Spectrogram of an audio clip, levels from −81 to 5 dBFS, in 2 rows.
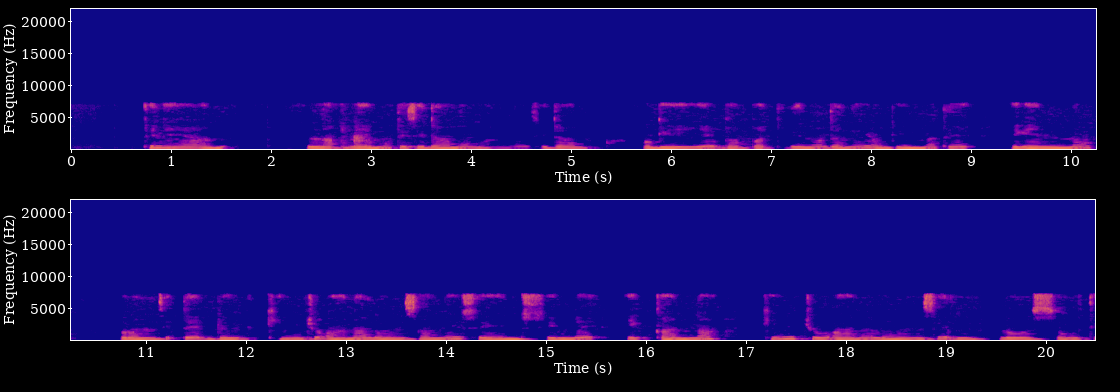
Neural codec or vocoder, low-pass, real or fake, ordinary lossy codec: none; 7.2 kHz; real; MP3, 48 kbps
